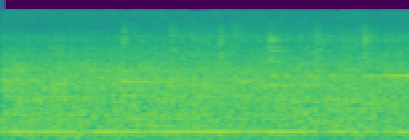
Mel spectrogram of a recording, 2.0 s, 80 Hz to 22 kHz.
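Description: Jet aircraft noise from an Airbus A330-200 taxiing at idle thrust: a loud, steady rush with a constant droning tone.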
